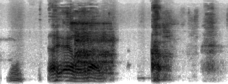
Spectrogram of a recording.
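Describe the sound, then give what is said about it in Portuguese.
A dog gives a couple of short, sharp sneezing snorts, with a person briefly talking between them. “O cão está é... com Covid, está a espirrar.”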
